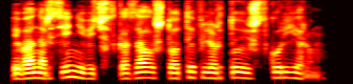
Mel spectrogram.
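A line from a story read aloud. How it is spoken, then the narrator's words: Muffled, against lips. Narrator (Russian): глухо сказал ей в губы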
